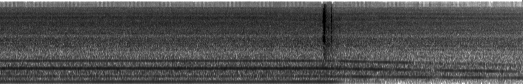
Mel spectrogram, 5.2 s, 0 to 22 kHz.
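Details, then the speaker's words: Used Jet 8-inch jointer, first start after cleaning, lubing and setup: steady smooth hum with even whine, no knock or rattle, pitch sliding down as it coasts off; motor healthy. "looks like it's brand new so let's start it for the first time i'll hit the on let me open this up just so you can see"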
